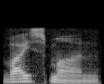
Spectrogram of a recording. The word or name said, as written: Weismann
